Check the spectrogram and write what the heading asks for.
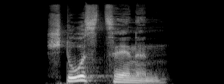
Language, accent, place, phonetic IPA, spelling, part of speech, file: German, Germany, Berlin, [ˈʃtoːsˌt͡sɛːnən], Stoßzähnen, noun, De-Stoßzähnen.ogg
- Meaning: dative plural of Stoßzahn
